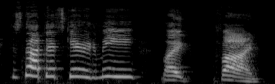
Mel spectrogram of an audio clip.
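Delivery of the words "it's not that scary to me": very high woman's voice. Quoting someone not scared of Dracula or the werewolf: impression of another woman. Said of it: "I think I did a good impression of her".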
